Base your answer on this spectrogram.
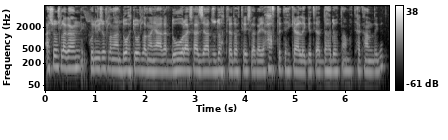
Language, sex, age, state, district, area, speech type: Kashmiri, male, 18-30, Jammu and Kashmir, Budgam, rural, spontaneous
